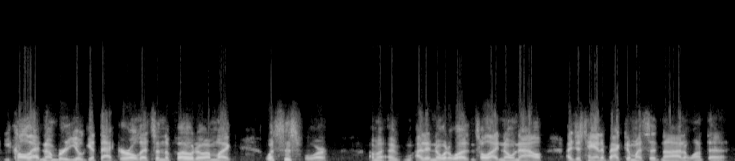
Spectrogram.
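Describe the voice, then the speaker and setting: A man's voice: medium pitch, a little fast, pushed and bright, no echo, lo-fi sound. A man, a trucker, chatting casually on a livestream in a blunt, folksy way. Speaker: trucker livestreaming while working.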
